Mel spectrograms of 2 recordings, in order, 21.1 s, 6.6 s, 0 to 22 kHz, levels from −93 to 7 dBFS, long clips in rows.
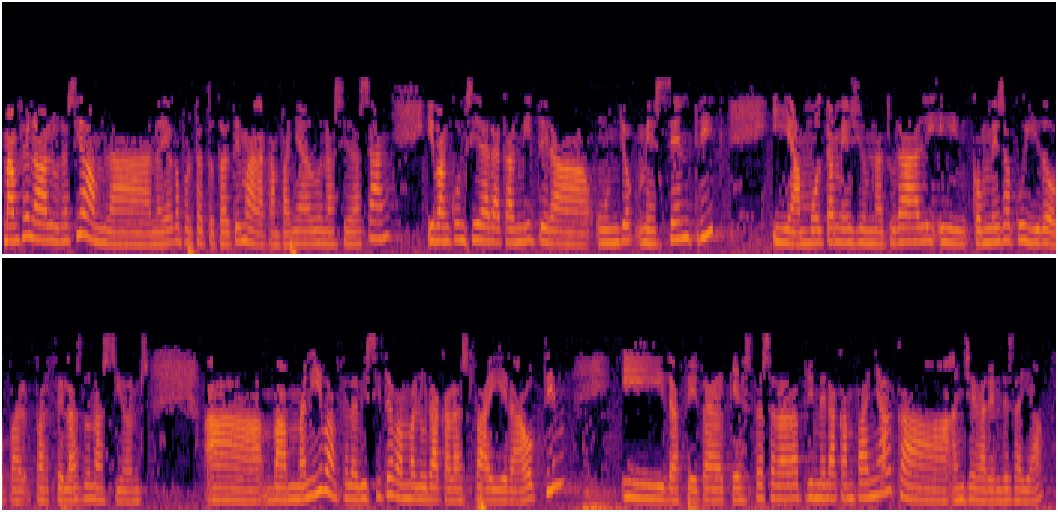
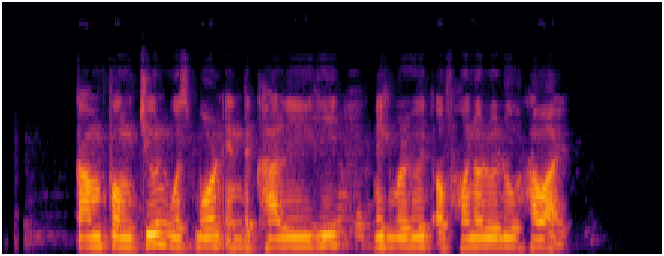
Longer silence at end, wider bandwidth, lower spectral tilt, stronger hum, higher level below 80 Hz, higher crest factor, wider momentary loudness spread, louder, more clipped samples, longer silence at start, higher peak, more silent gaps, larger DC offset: second, 0 s vs 1 s; second, 6.4 kHz vs 7.4 kHz; second, -3.5 dB/octave vs -8 dB/octave; neither; first, -42 dBFS vs -66 dBFS; about the same, 20 dB vs 16 dB; about the same, 6 LU vs 8 LU; second, -26 LUFS vs -17 LUFS; neither; second, 0 s vs 0.75 s; second, -6 dBFS vs 0 dBFS; neither; neither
